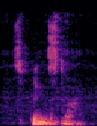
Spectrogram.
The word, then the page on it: spinster: British English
